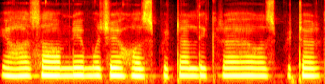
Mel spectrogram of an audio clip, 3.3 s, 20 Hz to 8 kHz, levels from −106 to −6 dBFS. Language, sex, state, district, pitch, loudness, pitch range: Hindi, female, Bihar, Patna, 230 Hz, -13 LUFS, 225-235 Hz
